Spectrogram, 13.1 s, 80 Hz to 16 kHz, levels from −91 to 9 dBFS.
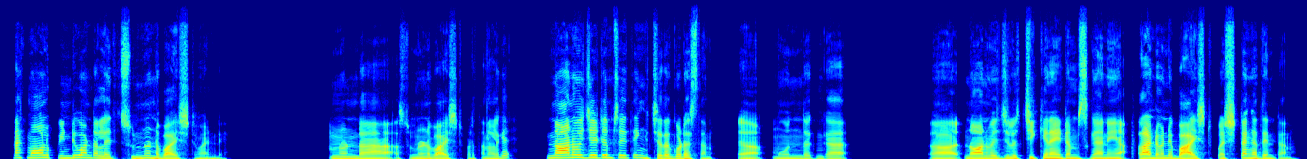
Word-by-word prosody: నాకు 240 +1 -2
మాములుగా 245 0 +1
పిండి 215 +3 -4
వంటల్లో 230 -5 -1
అయితే 190 -1 -12
సున్నుండ 190 +3 -3
బాగా 120 0 +4
ఇష్టం 140 -4 -6
అండి. - - -11 1.1
సున్నుండ, 160 0 -2 0.4
సున్నుండ 150 +4 -4
బాగా - - +4
ఇష్టపడతాను. 150 +4 -10
అలాగే 195 +6 -5 0.5
నాన్ 240 +2 +9
వెజ్ 255 -2 -1
ఐటెమ్స్ 250 -1 -2
అయితే 235 +1 -7
ఇంక 210 - -5
చితకొటేస్తాను. 165 - -1 0.3
ఆహ్, 65 -1 -1 0.2
ముందుగా 155 - -6 1.0
ఆహ్, 130 0 +2 0.2
నాన్ 150 +1 +6
వేజ్‌లో 145 -1 -2
చికెన్ 145 +1 +2
ఐటెమ్స్ 130 -1 0
గాని 125 0 +2 0.2
అలాంటివన్నీ 200 +2 +5
బా - - +9
ఇష్టం 135 +4 -5
ఇష్టంగా 200 +5 +1
తింటాను. 125 -2 -6
165 Hz, 150 wpm, -25 LUFS, 140-215 Hz, 1.1 s, నాన్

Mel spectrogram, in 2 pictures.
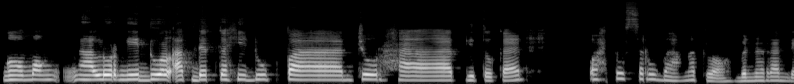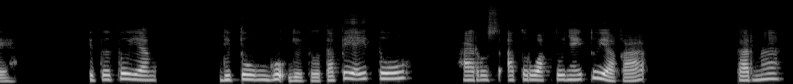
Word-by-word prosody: ngomong 215 +1 +1 0.2
ngalor 220 +1 +8
ngidul 225 +1 +6
update 215 +2 +1
kehidupan, 210 -2 +2
curhat 195 -4 +2
gitu 185 -2 -2
kan. 190 +4 0 0.7
Wah, 230 0 -4
tuh 265 0 -2
seru 245 -3 -5
banget 190 +1 -6
loh 145 -2 -3
benaran 175 +2 -3
deh. 150 -1 -7 0.8
Itu 215 +1 -4
tuh 255 +4 +2
yang 215 -4 -1 0.7
ditunggu 215 +2 -1
gitu, 165 -1 -6
tapi 195 +10 -3
ya - - -2
itu 270 +2 0 0.5
harus 205 +1 -5
atur 210 +1 -3
waktunya 215 +2 -5
itu 290 +5 -4
ya, 175 - +2
Kak, 165 +2 -5 0.9
karena 215 +7 -4
210 Hz, 115 wpm, -18 LUFS, 195-225 Hz, 0.9 s, ngalor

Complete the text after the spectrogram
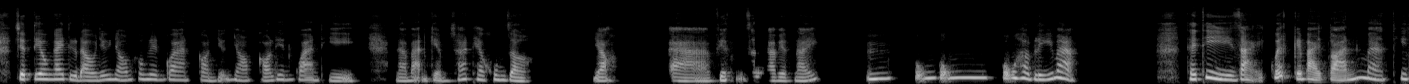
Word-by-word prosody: triệt 235 -2 +6
tiêu 245 -1 +5
ngay 235 0 +2
từ 205 - 0
đầu 180 -1 0
những 210 +5 -1
nhóm 205 -1 -2
không 240 -1 -3
liên 220 -2 -2
quan, 205 -2 -3
còn 180 -4 -6
những 215 +6 -7
nhóm 180 -4 -5
có 175 0 -4
liên 220 +1 -4
quan 105 -2 -3
thì 160 0 -4 0.4
là 165 -1 -4
bạn 170 - -3
kiểm 160 - -4
soát 230 +8 -3
theo 215 -3 -2
khung 205 -1 -2
giờ 160 -5 +1 0.7
nhỉ? - - -1 0.7
À, 155 -2 -2
việc 185 0 +1
giờ 180 - -10
nào 170 0 -3
việc 170 0 -4
nấy. 180 +10 -2 0.4
Ừm, 260 +2 +3 0.2
cũng 290 +2 +1
cũng 310 +1 +3
cũng 300 - +3
hợp 275 -4 +3
lý 225 +3 +3
mà. 300 -2 +4 1.1
Thế 235 -3 +5
thì 240 -9 +6
giải - - +1
quyết - - +3
cái - - +3
bài - - +3
toán 250 +7 +2
mà 230 -7 +2
thì 250 -2 +2
215 Hz, 200 wpm, -25 LUFS, 175-245 Hz, 1.1 s, triệt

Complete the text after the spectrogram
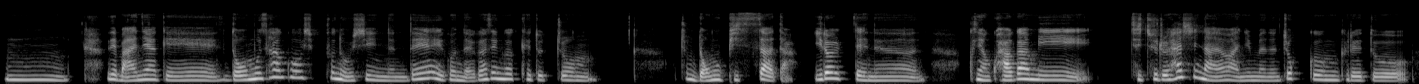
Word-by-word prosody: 음. 210 -2 -1 0.4
근데 240 -2 +2
만약에 195 -1 -1
너무 215 +6 +5
사고 330 +1 -1
싶은 305 -3 0
옷이 190 +2 -2
있는데 190 +9 -1
'이건 210 -2 -1
내가 175 +6 -1
생각해도 245 -5 0
좀 200 +1 -5 0.8
좀 235 -6 0
너무 190 +3 +2
비싸다.' 205 -1 0
이럴 270 +3 +4
때는 185 -4 -3 0.4
그냥 215 -5 +1
과감히 205 -3 +3 0.3
지출을 220 0 0
하시나요? 255 - +2
아니면은 180 -1 -3
조금 225 -5 -2
그래도 185 -4 -2
210 Hz, 240 characters per minute, -24 LUFS, 185-240 Hz, 0.8 s, 너무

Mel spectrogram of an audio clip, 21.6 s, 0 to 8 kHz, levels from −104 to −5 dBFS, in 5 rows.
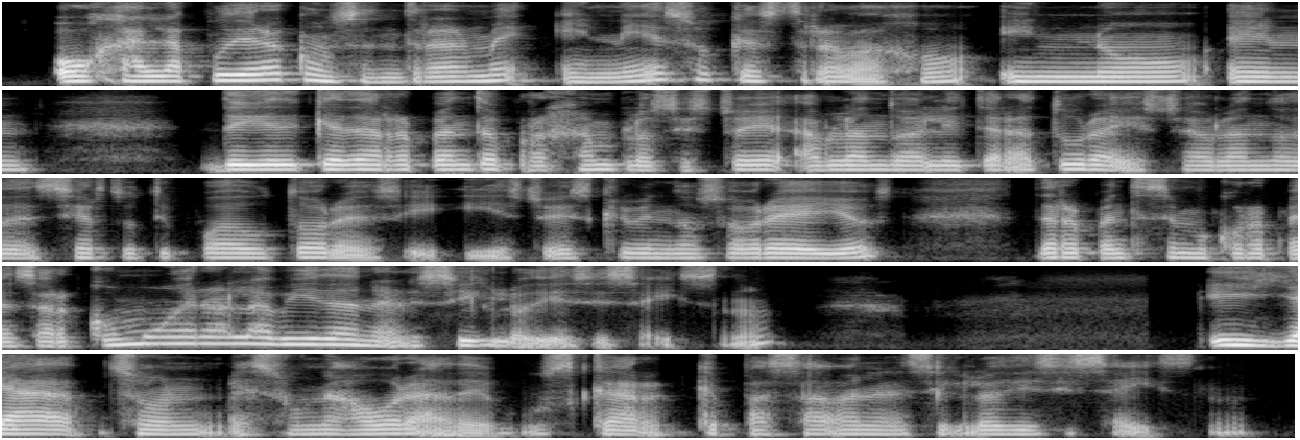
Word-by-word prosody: ojalá 180 0 +5
pudiera 205 +2 +7
concentrarme 175 0 0
en 155 0 -2
eso 225 +3 -1
que 190 - -2
es 180 0 -3
trabajo 85 - -3
y 170 0 +2
no 170 0 +2
en 165 -1 -1 0.5
de 165 0 +7
que 170 - +5
de 170 0 +5
repente, 165 +1 +1
por 160 -3 -8
ejemplo, 165 -1 -3
si 140 -2 -7
estoy 165 +4 -1
hablando 160 +1 0
de 155 - -1
literatura 155 +2 0
y - - -3
estoy 155 0 -8
hablando 155 0 -2
de 150 - -3
cierto 160 -1 -4
tipo 165 +1 -8
de - - +2
autores 160 - -2
y - - -9
y 75 0 -7
estoy - - -6
escribiendo 155 0 -4
sobre 160 0 +2
ellos, 155 +3 0 0.4
de 165 - +1
repente 155 -1 -2
se 170 - -4
me 160 - -1
ocurre 155 0 -5
pensar, 150 +1 -3
¿cómo 230 +5 +1
era 235 0 0
la 230 -2 +2
vida 205 -1 +4
en 175 - +1
el 155 -1 -3
siglo 170 -2 +1
16, - - -4
no? 245 +3 -6 1.4
Y 180 -2 +6
ya, 155 -2 +4
son 155 -5 -2
es - - -6
1 150 0 -3
hora 160 +1 +1
de - - -3
buscar 155 -5 -3
qué 155 - -5
pasaba 145 0 -4
en 150 - -2
el 145 0 -5
siglo 145 - -3
16, 145 - -3
¿no? - - -12
160 Hz, 185 wpm, -21 LUFS, 155-175 Hz, 1.4 s, pudiera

